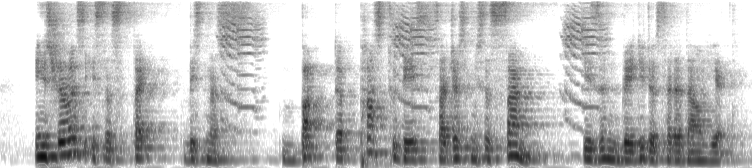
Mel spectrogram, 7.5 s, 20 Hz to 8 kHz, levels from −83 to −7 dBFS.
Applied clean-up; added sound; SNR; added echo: none; Squeak; 13 dB; reverberation time 0.7 s.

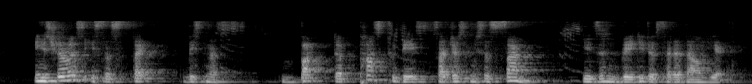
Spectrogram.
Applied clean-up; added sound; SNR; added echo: neural separator model SepFormer DNS4.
